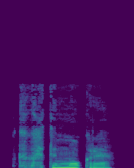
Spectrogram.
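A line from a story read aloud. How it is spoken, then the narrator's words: Hoarse, unnatural voice. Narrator (Russian): прохрипел он не своим голосом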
